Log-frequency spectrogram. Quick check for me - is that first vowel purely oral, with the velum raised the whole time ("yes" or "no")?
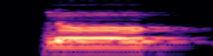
no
